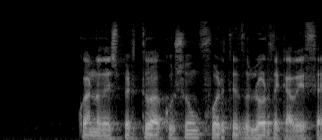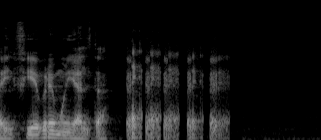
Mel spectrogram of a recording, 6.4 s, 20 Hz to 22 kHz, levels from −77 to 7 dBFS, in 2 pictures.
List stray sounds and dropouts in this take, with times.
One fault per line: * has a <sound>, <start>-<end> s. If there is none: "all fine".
* has a laugh, 4.5-5.5 s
